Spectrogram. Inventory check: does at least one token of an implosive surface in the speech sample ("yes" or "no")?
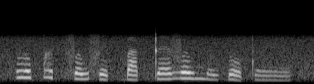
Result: yes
